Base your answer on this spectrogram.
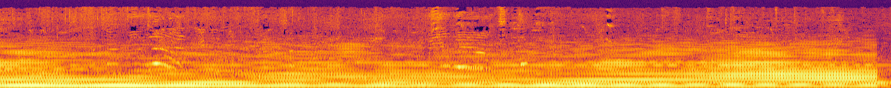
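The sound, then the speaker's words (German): The mighty horn of the RMS St. Helena, the last Royal Mail ship serving St. Helena Island, sounds one deep, sustained blast with rich steady harmonics. It holds loud and unbroken through the whole clip. “So klang es bis vor kurzem auf St. Helena Island. Das mächtige Horn der RMS St. Helena kündigte das stets sehnsüchtig erwartete letzte königlich-britische Postschiff an.”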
